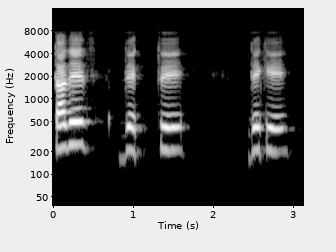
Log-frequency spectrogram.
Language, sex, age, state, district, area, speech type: Bengali, male, 45-60, West Bengal, Dakshin Dinajpur, urban, spontaneous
